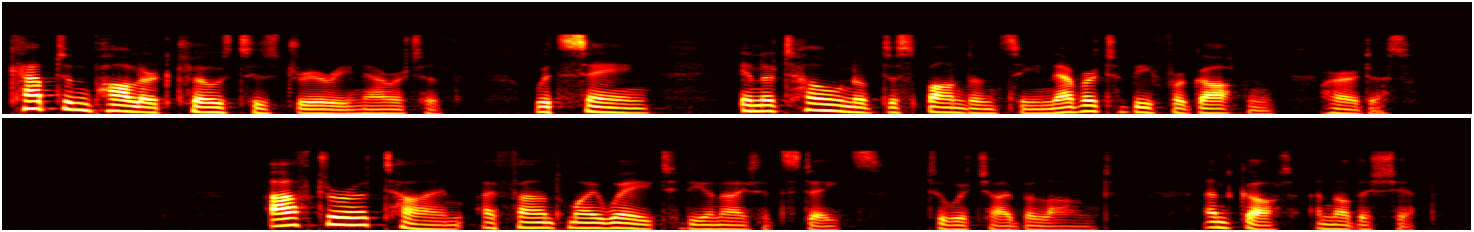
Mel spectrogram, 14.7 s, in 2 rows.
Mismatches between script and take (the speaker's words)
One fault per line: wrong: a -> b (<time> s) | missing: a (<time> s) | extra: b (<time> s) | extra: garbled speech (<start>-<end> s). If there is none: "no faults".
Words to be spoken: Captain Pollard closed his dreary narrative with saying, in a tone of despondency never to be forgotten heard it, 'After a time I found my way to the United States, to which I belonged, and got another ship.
no faults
